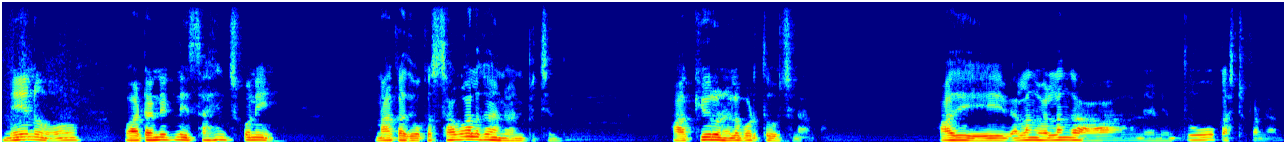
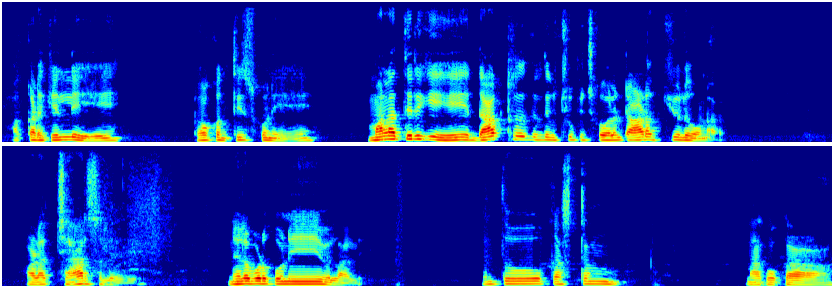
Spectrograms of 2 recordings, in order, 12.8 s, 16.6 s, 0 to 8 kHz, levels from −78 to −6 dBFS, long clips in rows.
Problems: none marked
